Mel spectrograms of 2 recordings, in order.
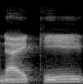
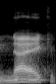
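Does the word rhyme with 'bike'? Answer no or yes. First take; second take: no; yes. First: The word does not rhyme with bike. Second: The word rhymes with bike. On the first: "that's the supposedly the right pronunciation of the brand Nike" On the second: "it's like saying bike or hike"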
